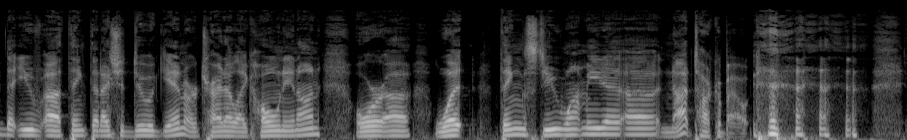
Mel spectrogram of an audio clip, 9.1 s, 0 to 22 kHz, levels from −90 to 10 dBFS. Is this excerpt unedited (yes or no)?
yes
